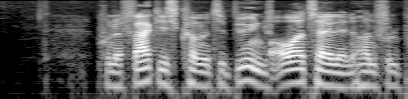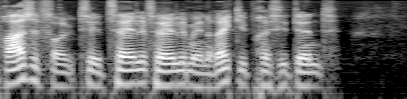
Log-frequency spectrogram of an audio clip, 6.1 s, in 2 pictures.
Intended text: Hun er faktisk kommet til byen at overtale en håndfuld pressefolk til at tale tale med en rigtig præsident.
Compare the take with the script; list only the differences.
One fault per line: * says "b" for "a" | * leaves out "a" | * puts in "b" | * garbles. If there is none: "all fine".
all fine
